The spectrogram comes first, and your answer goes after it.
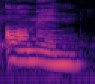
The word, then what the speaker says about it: almond: So I say almond. It's kind of like saying a l m i n.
